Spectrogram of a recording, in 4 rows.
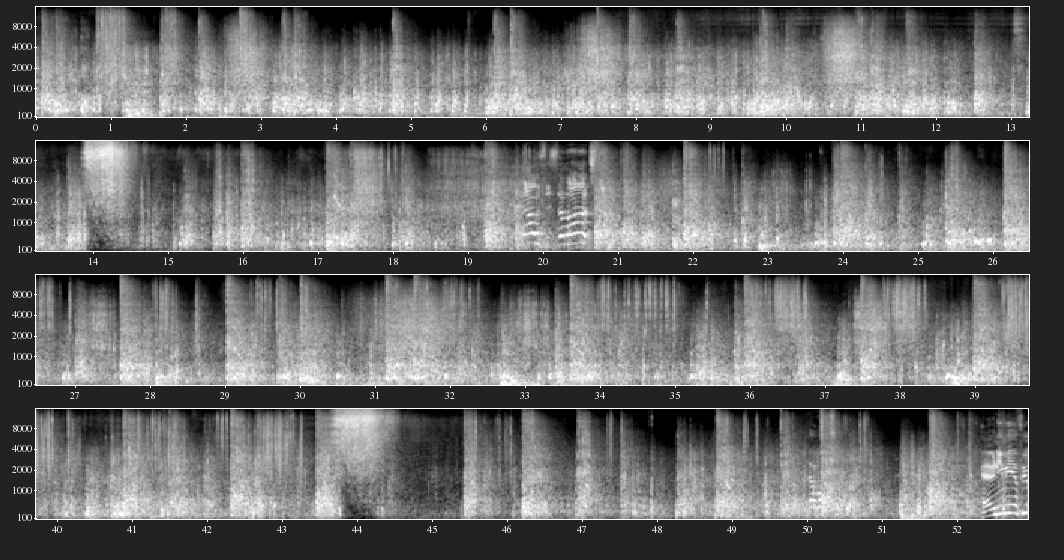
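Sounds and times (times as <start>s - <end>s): firecracker crackling: 0.0s - 52.9s
fireworks banging: 0.0s - 52.9s
hissing whoosh: 13.8s - 14.7s, 43.6s - 44.9s.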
